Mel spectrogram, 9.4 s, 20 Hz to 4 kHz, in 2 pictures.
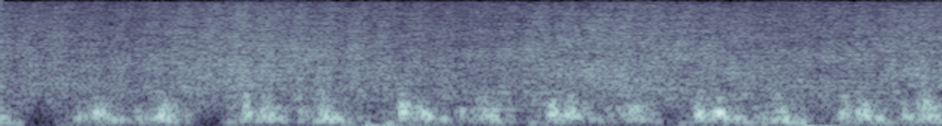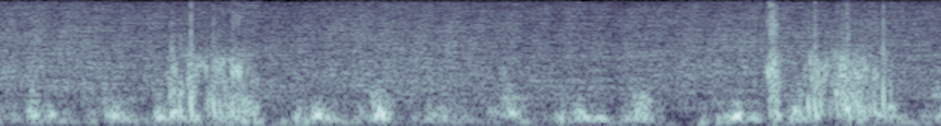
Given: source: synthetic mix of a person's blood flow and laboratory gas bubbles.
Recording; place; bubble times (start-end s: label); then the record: Doppler ultrasound of blood flow; precordium
5.52-6.03 s: bubbles
8.52-8.62 s: bubbles
8.71-9.21 s: bubbles
From the record:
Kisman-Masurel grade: 213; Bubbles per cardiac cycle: several, 3 to 8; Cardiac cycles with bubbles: 1 to 10%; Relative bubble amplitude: loud (0.450 to 0.775); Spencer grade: 1 (occasional bubble signal discernible with the cardiac motion signal, with majority of cardiac periods free of bubbles); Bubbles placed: anywhere in the cardiac cycle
